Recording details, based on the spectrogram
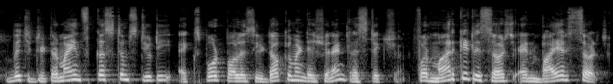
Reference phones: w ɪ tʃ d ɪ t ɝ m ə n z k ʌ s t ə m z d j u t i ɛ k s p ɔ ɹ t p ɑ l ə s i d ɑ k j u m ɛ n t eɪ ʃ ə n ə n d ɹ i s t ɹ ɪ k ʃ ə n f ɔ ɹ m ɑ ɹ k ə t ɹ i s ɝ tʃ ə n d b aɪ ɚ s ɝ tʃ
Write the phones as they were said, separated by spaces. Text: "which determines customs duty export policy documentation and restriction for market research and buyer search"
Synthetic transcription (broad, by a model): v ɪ tʃ d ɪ t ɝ m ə n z k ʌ s t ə m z d j u t i ɛ k s p ɔ ɹ t p ɑ l ə s i d ɑ k j u m ɛ n t eɪ ʃ ə n ə n d ɹ i s t ɹ ɪ k ʃ ə n f ɔ ɹ m ɑ ɹ k ə t ɹ i s ɝ tʃ ə n d b aɪ ɚ s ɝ tʃ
